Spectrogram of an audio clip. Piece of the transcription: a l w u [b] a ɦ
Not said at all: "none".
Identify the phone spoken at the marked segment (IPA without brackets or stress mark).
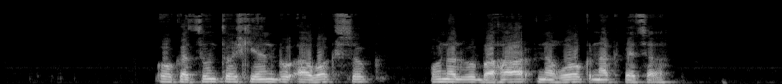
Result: b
